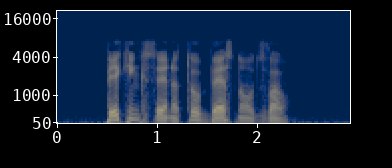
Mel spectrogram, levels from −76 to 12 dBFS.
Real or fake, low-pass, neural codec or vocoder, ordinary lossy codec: real; 7.2 kHz; none; none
